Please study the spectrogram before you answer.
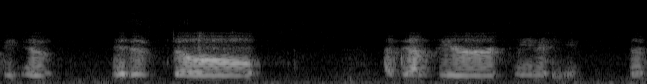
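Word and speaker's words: dhampir: Like, honestly, I'm really not, because it is still a Demphier community. Did I say that right? Dampier, yeah.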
